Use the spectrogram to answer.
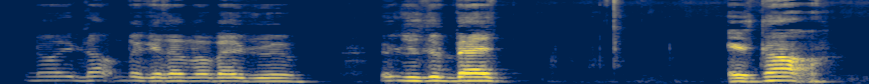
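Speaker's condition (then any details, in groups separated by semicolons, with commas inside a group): Cerebral palsy; from birth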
